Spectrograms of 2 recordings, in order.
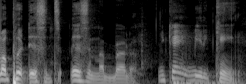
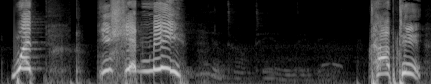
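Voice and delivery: high, sharp disbelief; shocked disbelief; 3 dB louder than usual. Real, not acted. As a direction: sound floored by it.

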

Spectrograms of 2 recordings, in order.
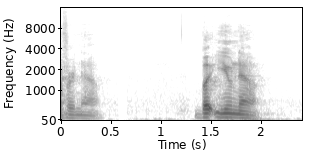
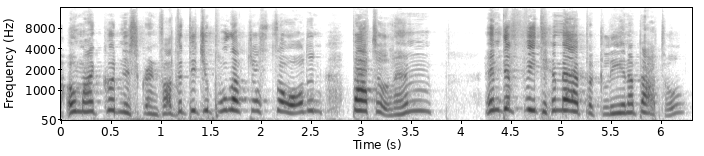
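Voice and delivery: very high, louder, excitable grandchild; accented grandson; 13 semitones higher, 4 dB louder than usual. Acted. Grandson interrupting grandfather's battle story, high excited put-on accent. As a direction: gush in a piping put-on accent. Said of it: "I don't know why they have that accent".

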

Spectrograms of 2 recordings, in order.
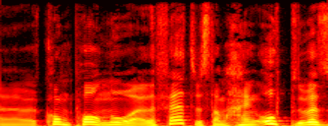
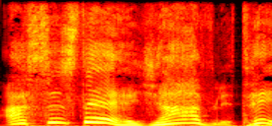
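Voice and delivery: indignant; 11 semitones higher, 6 dB louder, much slower than usual. Real, not acted. Indignant outburst.

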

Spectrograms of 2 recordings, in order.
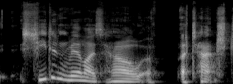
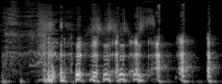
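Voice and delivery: high laugh; 9 semitones higher than usual. Real, not acted. Big laugh at own joke.

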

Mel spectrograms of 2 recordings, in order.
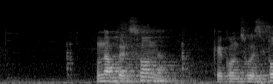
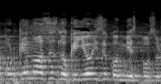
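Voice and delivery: louder, higher, insistent question; emphatic advice; 6 semitones higher, 7 dB louder than usual. Acted. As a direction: push the advice on your friend, loudly. Joke, friend eagerly advising friend. (consejo enfático, en voz más alta)

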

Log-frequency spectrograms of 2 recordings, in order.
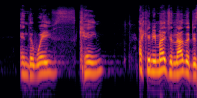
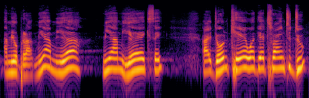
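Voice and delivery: attempted Mitchell's Plain accent, increasingly fired up; 3 semitones higher, 5 dB louder than usual. Peter pledging to back Jesus, Mitchell's Plain accent. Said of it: "Did I get that right? Am I trying?".

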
